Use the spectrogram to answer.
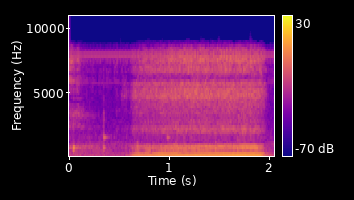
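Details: Person snoring after a night of heavy drinking: a loud, deep, rattling snore on one long inward breath with a low steady buzz.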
